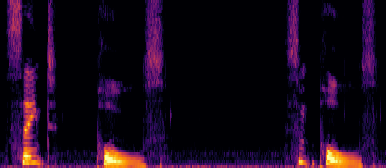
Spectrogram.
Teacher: instead of saying saint with a strong pronunciation, we're using the weak form, sunt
